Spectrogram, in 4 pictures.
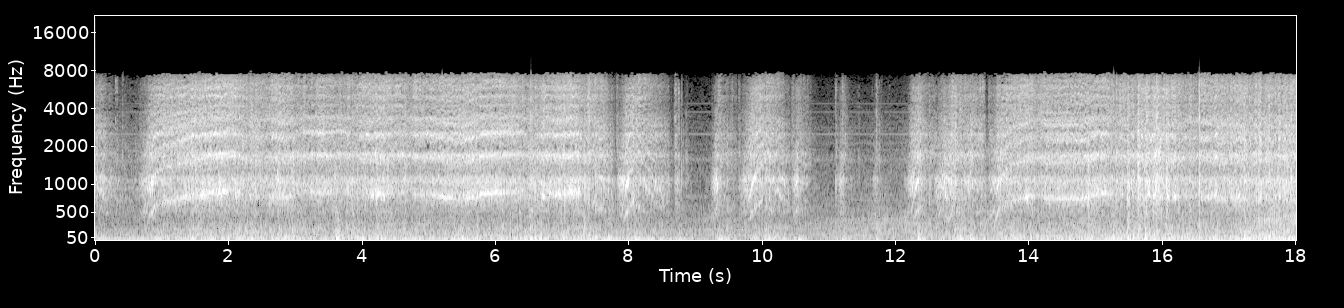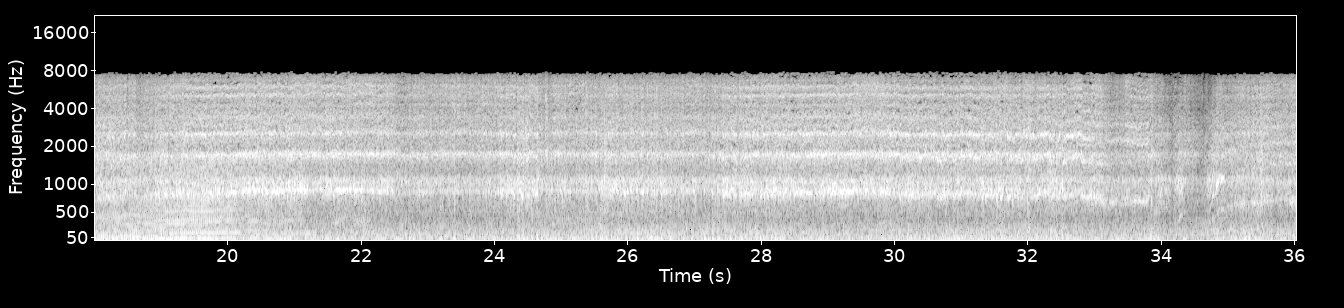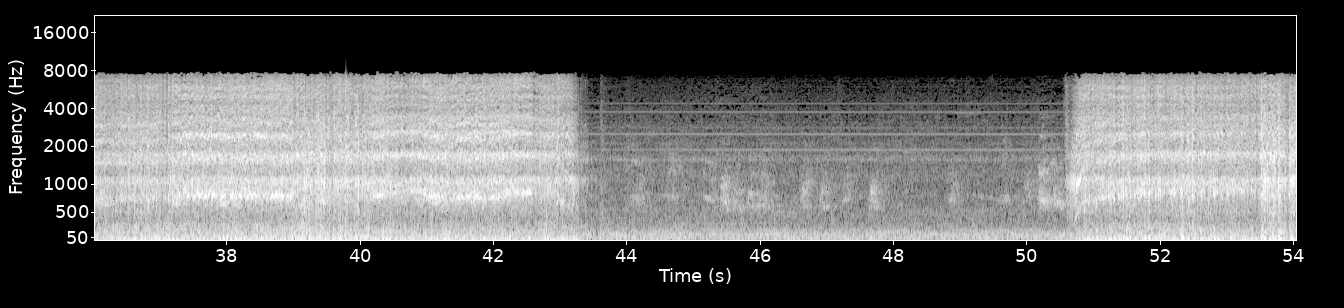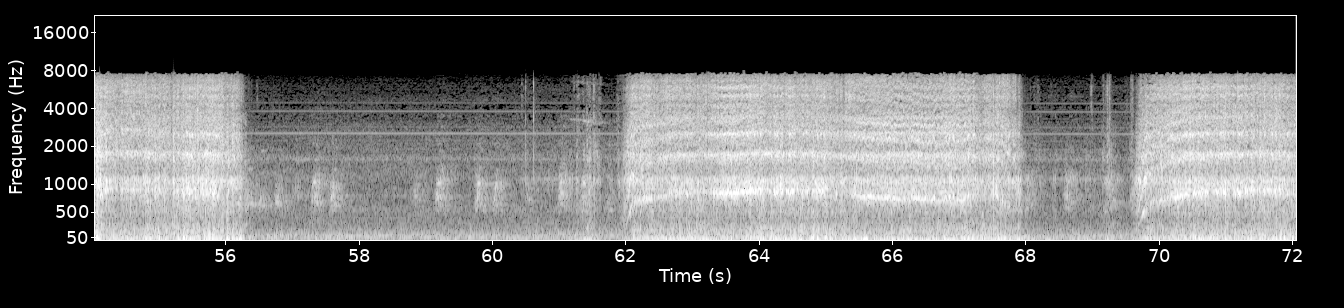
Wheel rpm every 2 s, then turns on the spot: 130, 220, 220, 160, 30, 10, 60, 200, 210, 210, 220, 230, 230, 220, 210, 200, 180, 130, 190, 200, 220, 120, 0, 0, 0, 130, 230, 210, 20, 0, 10, 190, 230, 180, 40, 210.
42-44 56-58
